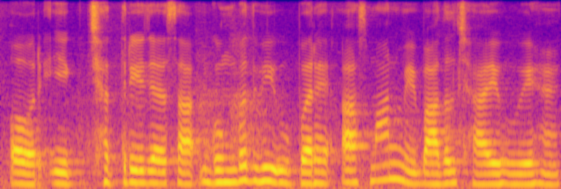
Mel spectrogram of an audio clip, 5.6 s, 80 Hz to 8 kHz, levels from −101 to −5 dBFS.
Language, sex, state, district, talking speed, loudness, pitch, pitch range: Hindi, female, Uttar Pradesh, Lucknow, 150 wpm, -14 LUFS, 175 Hz, 165-190 Hz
